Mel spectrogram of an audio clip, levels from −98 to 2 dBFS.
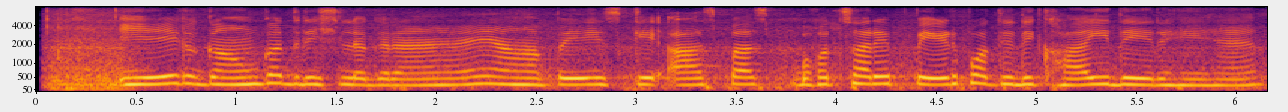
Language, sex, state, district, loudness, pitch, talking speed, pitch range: Hindi, female, Punjab, Kapurthala, -12 LUFS, 235 Hz, 185 wpm, 225-245 Hz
